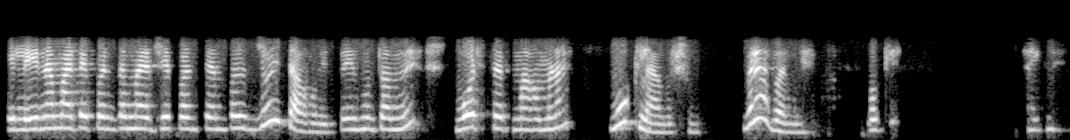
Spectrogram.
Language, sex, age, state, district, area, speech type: Gujarati, female, 30-45, Gujarat, Rajkot, urban, conversation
